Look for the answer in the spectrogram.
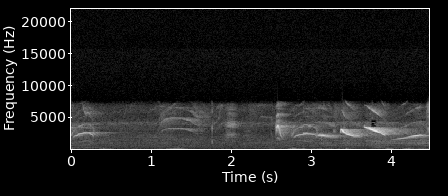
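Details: A caged Green-winged Saltator taken out into the woods, alone and marking its territory, sings loud, rich whistled phrases of slurred rising and falling notes, quiet at first and then bursting out strongly, over faint low thumps.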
